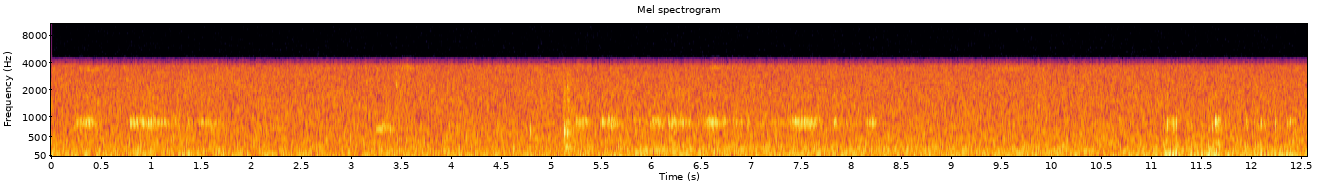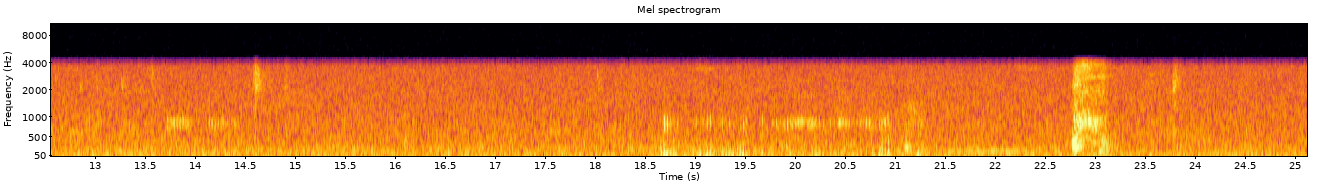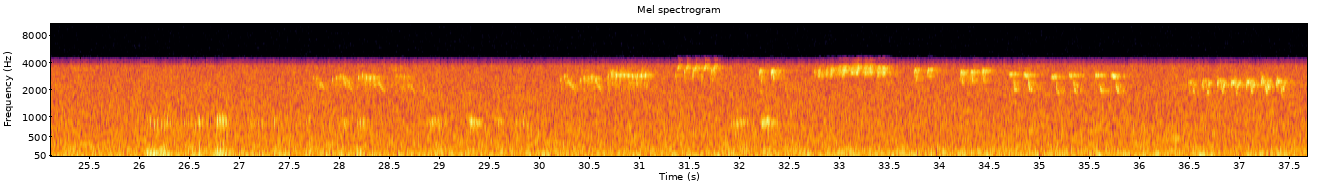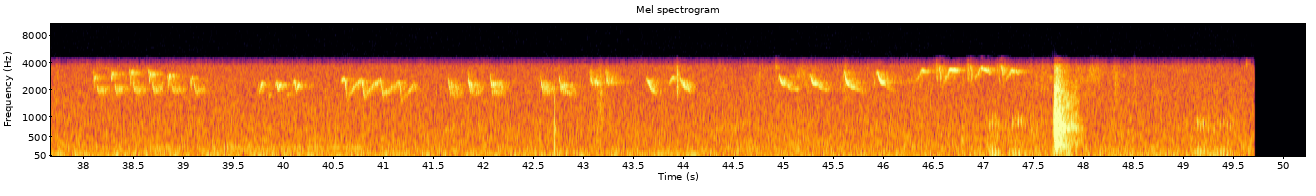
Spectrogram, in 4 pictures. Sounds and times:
Bird: 0:26.1 - 0:48.2.

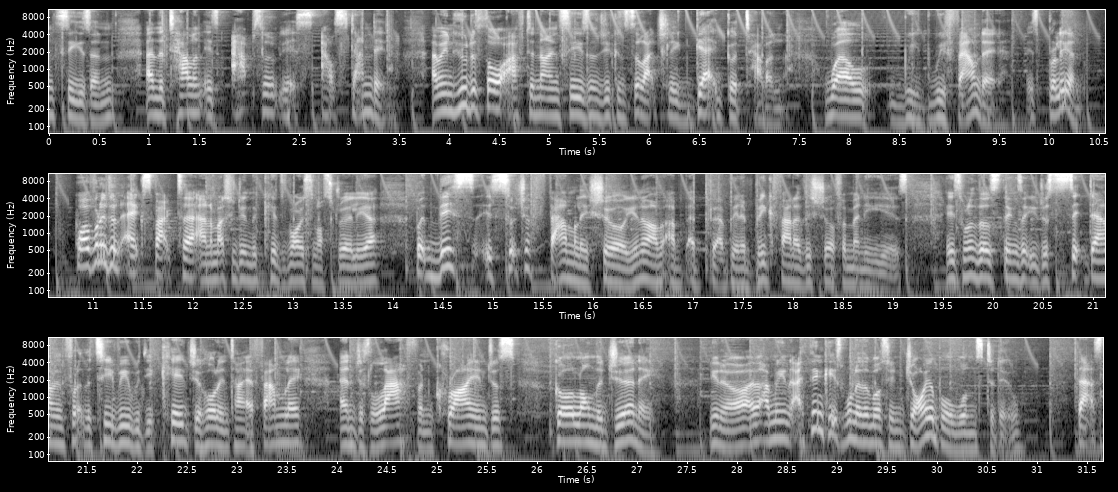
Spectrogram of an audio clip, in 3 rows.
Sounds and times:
Music: 0:00.0 - 0:31.6
Speech: 0:00.0 - 0:31.6.

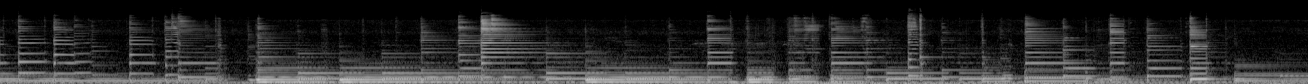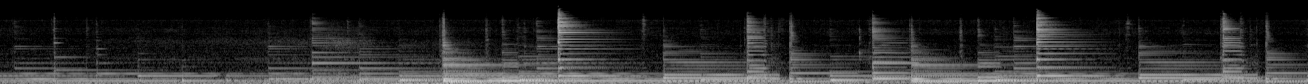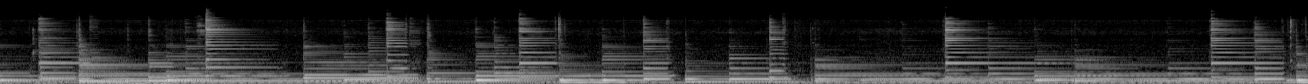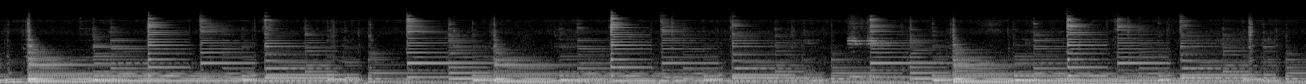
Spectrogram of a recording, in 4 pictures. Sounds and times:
Acoustic guitar: 0:00.0 - 0:52.3
Strum: 0:00.0 - 0:52.3.

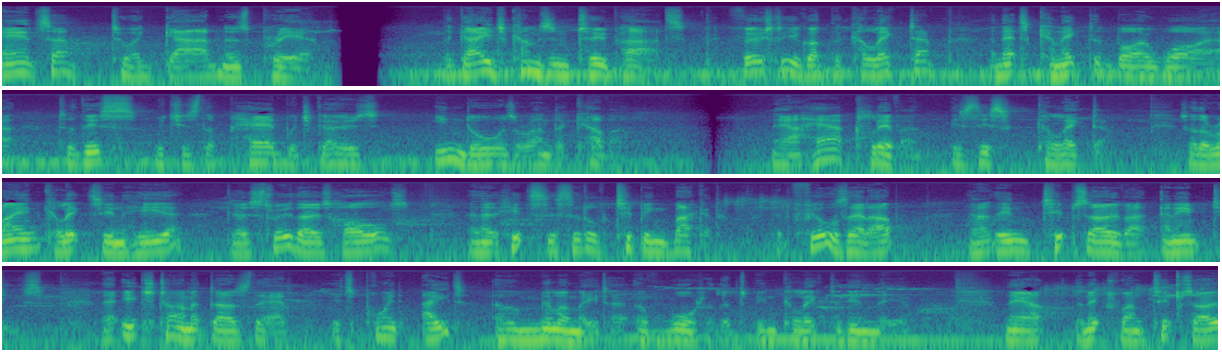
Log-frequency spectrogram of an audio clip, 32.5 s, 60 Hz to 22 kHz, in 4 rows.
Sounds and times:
Speech: 0:00.0 - 0:02.3, 0:02.9 - 0:12.3, 0:13.2 - 0:32.4.

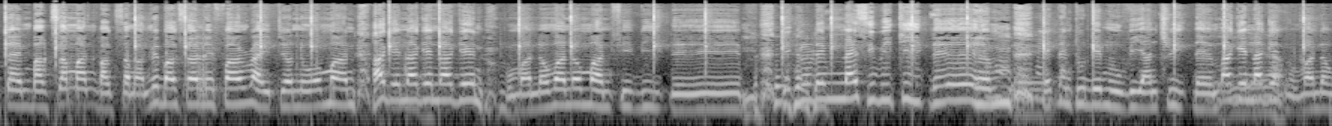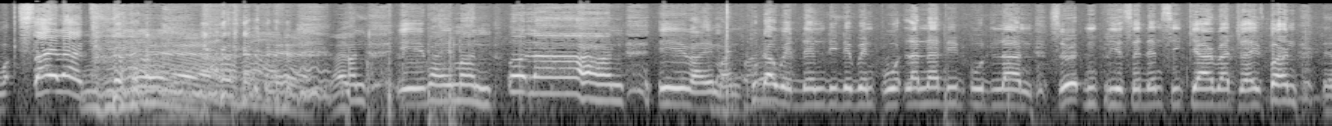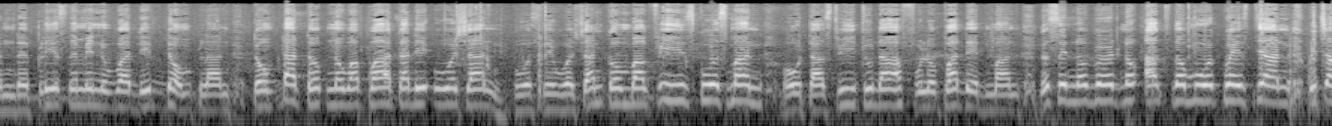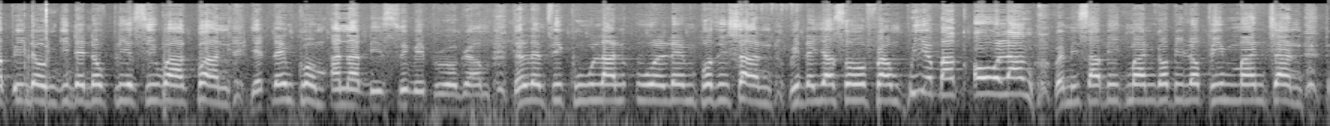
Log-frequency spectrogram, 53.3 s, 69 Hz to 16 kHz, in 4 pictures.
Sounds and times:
Speech: 0:07.8 - 0:08.3, 0:09.7 - 0:10.8, 0:12.2 - 0:21.7.

